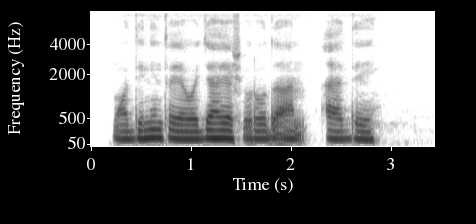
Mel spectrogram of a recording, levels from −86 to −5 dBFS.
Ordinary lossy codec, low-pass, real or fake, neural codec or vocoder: none; none; real; none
